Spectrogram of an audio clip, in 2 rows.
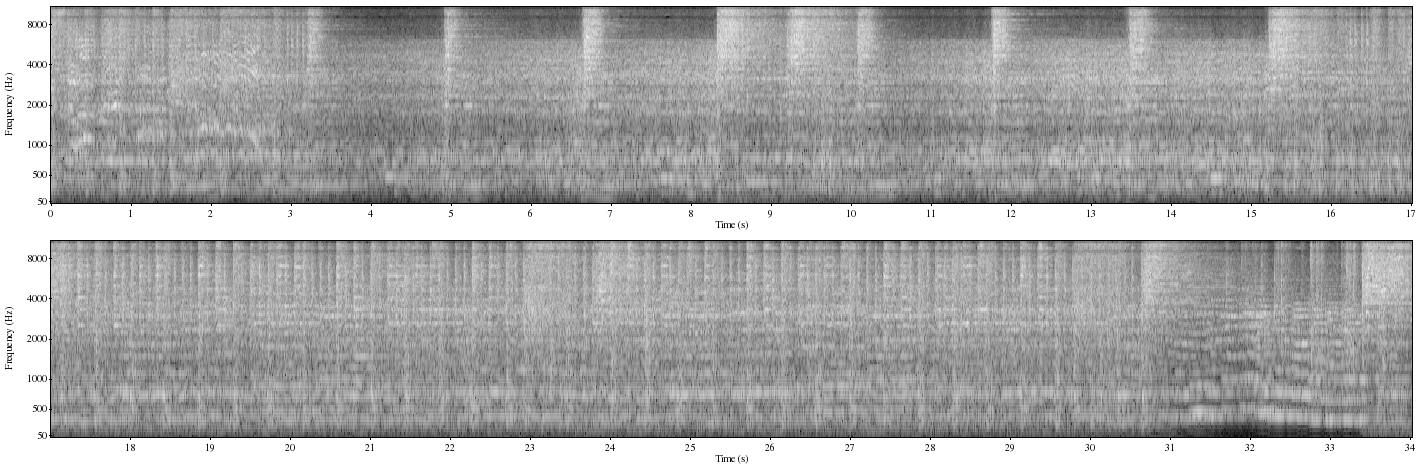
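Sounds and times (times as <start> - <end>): metal band playing loud: 0.0 - 34.0.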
